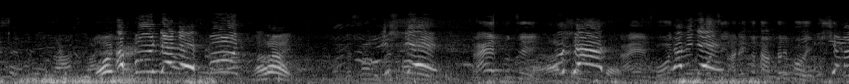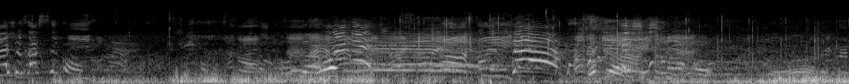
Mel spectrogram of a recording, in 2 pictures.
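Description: Children shout and call out excitedly across an open field.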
